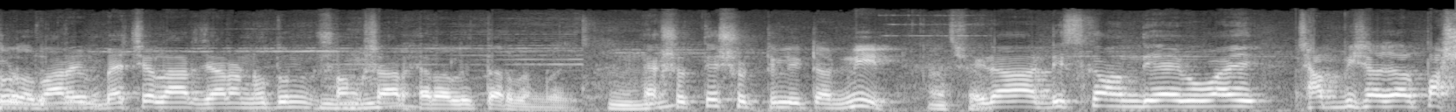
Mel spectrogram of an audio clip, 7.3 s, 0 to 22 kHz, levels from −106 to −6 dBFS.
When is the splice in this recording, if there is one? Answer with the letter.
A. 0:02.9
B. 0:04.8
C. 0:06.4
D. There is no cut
A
